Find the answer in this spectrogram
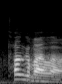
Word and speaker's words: Tagovailoa: Yeah, and so it's tongue, you know? It's like, it's that thing inside your mouth, not your teeth, Tom, it's your tongue. Tagovailoa, that's how you pronounce it.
